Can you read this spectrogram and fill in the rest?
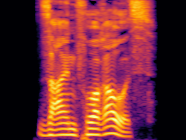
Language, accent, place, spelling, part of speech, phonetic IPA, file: German, Germany, Berlin, sahen voraus, verb, [ˌzaːən foˈʁaʊ̯s], De-sahen voraus.ogg
- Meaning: first/third-person plural preterite of voraussehen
